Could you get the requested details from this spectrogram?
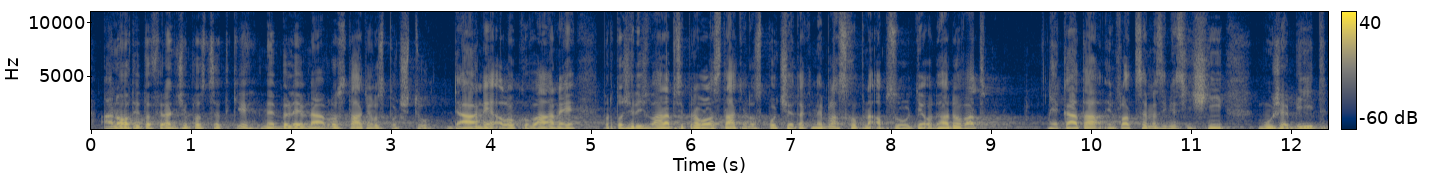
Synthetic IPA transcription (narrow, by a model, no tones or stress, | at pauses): ʔano̞t̪ɪt̪o̞fɪnant͡ʃɲiːpɾo̞st̪r̥ɛt̪kɪnɛbɪlɪvnaːvɾust̪aːt̪ɲiːɦoɾospo̞t͡ʃt̪udaːnɪʔa̰lo̞ko̞vaːnɪpɾot̪o̞ʒɛɡdɪʃvlaːdapr̥ɪ̥pɾavo̞valast̪aːt̪ɲiːɾospot͡ʃɛt̪ːaknɛbɪlasxo̞pna̰ʔapso̞lut̪ɲɛʔo̞dɦado̞vat̪ | jakaːt̪aʔɪ̰nflat͡sɛmɛzɪmɲɛsiːt͡ʃɲiːmuːʒɛbiːt̪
